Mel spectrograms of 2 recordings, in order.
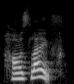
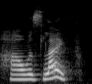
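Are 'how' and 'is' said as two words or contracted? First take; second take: two words; two words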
